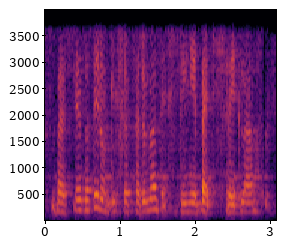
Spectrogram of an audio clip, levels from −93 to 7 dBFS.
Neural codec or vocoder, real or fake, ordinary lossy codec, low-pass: codec, 24 kHz, 0.9 kbps, WavTokenizer, medium speech release version 1; fake; none; 3.6 kHz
